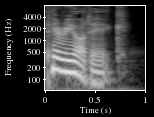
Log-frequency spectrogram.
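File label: "periodic", British English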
